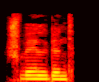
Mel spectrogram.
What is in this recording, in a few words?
"schwelgend", German; adjectives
